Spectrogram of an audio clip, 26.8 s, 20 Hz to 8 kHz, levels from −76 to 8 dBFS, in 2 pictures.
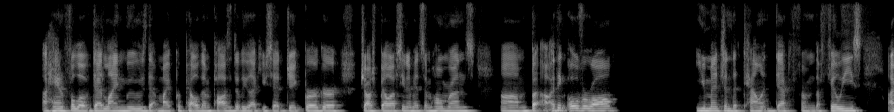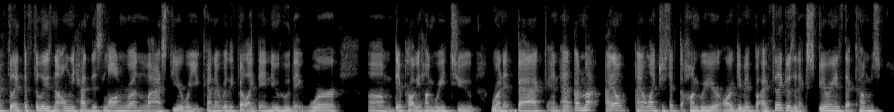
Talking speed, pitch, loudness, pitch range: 210 wpm, 135 Hz, -23 LUFS, 130-145 Hz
